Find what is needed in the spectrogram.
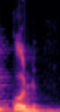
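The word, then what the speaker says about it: could: ओ यू एल डी कुड कुड में word L silent है ठीक है कुड में क्या साइलेंट है एल अब स्पेलिंग हम लोग पूरे लिखेंगे सी ओ यू एल डी कुड लेकिन एल नहीं बोलेंगे क्योंकि वह साइलेंट है ठीक है अब हम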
